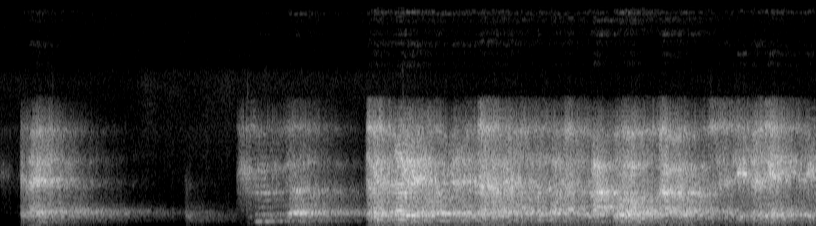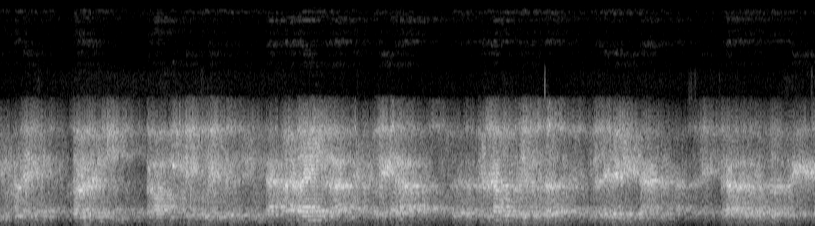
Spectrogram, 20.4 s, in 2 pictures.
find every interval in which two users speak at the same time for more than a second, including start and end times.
5.7-7.2

